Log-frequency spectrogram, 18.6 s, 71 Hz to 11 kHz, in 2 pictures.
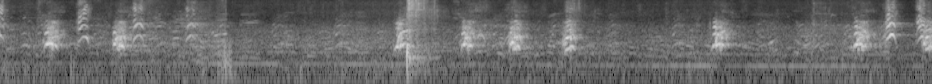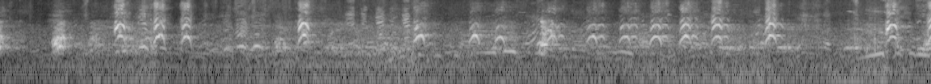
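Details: Welsh Terrier barking at a mini grade 3 agility course in Reus, 9 December 2018; short sharp barks come in quick bursts with uneven gaps, over a steady background hum and some voices.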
